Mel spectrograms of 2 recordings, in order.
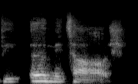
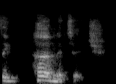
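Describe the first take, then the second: First: The H at the start is silent. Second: The H at the start is pronounced. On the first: The speaker calls it wrong. "the narrator was saying the Hermitage" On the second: The speaker calls it right. "There's an H there"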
